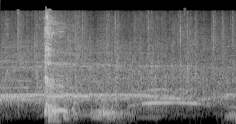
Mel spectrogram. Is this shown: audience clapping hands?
yes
